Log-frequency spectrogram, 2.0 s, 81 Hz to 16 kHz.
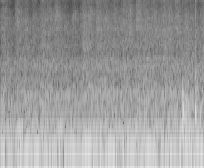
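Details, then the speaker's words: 1969 Barracuda started for the first time in at least three months, throttle held just above idle at about 1500 rpm: rough, uneven low rumble with a raspy puffing edge on one side; exhaust leak suspected, not confirmed. "I was hearing like a really bad noise on the side you hear it that doesn't sound good"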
